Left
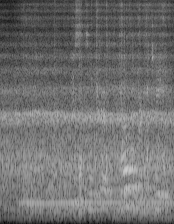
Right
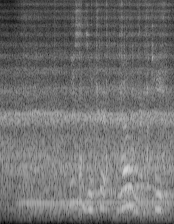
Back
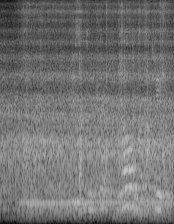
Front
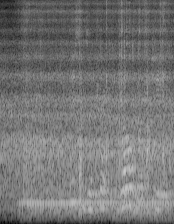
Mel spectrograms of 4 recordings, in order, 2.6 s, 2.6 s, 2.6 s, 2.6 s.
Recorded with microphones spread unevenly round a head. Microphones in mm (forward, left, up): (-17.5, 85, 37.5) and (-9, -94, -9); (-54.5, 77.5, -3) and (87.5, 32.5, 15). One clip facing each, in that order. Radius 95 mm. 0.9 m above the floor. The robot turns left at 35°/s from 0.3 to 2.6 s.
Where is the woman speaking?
75° right, 0.9 m; by 2.5 s 130° right, 0.9 m.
